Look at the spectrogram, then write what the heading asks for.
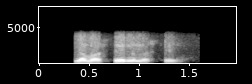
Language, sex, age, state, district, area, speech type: Hindi, male, 45-60, Uttar Pradesh, Pratapgarh, rural, conversation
